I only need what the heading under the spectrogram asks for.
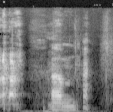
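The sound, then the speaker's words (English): Two harsh coughs a second or so apart, the second shorter, with a brief throaty voiced sound between them. “you know, so double cough you've got there.”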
